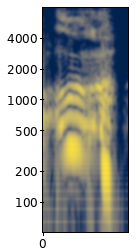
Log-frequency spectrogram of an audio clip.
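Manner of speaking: sudden high yelp of alarm; startled yell. Real, not acted. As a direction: cry out as you get hit. Dying in a game fight.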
